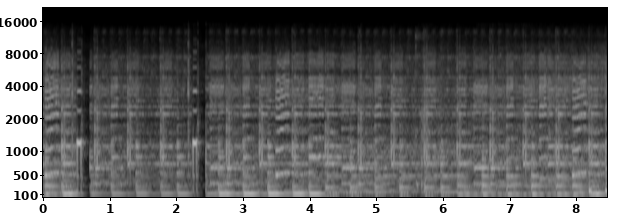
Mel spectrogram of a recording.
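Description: Music played from cassette on a Panasonic RQ-SX30 Walkman through a small external speaker, with the S-XBS bass boost on and a heavy bass line. The music cuts out briefly twice, about half a second and two and a half seconds in.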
